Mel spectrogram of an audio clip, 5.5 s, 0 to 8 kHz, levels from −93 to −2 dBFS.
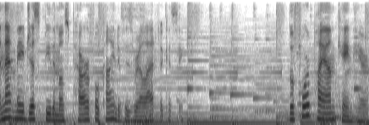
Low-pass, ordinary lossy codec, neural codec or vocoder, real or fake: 7.2 kHz; MP3, 64 kbps; none; real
